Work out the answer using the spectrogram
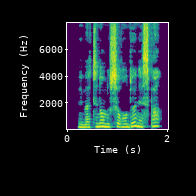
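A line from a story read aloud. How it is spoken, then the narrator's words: Bold woman exclaiming. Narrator (French): s'écria la vaillante femme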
